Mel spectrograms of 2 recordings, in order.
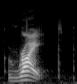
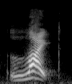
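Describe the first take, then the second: First: "right" loud with untouched, rounded r; R sound. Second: "Light" loud, tongue tip touching on L; L sound. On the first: Teacher models for viewers, "right" with r. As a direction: keep tongue off the roof for "right". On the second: Teacher models for viewers, "Light" with crisp L. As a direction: release a clear L in "Light". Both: Shown as a demonstration. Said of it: "요거 발음 한번 해볼게요".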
